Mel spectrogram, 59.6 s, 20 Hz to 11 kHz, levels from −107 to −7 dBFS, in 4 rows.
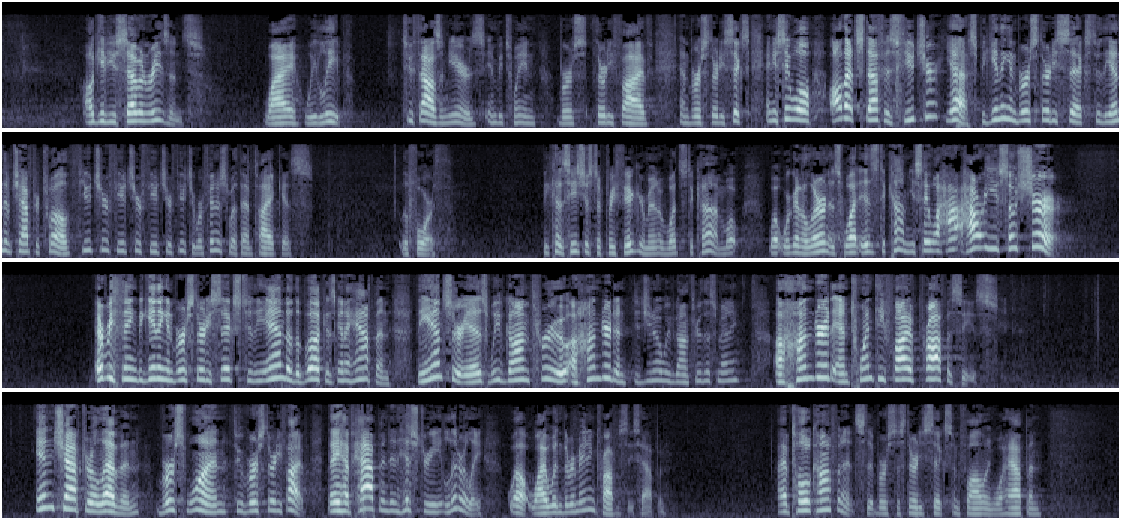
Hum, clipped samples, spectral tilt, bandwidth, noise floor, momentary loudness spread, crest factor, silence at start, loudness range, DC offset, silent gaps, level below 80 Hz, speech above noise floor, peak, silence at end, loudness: none; under 0.1%; -3 dB/octave; 8 kHz; -79 dBFS; 21 LU; 26 dB; 1.1 s; 13 LU; under 0.1%; none; -74 dBFS; 48 dB; -6 dBFS; 1.05 s; -30 LUFS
